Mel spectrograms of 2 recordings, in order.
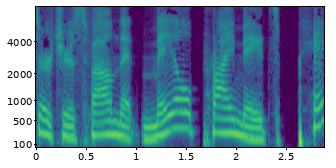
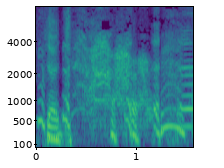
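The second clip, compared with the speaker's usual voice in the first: high laugh; 7 semitones higher, 3 dB quieter than usual. Real, not acted. Laughing after taking a hit.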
